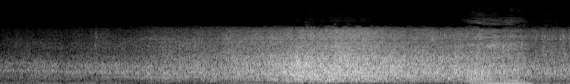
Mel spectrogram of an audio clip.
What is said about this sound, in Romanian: În ziua de 4 ianuarie, Nautilus naviga încercând să pătrundă în Oceanul Indian prin periculoasa strâmtoare de Torres. Profesorul Aronnax privea de pe puntea submarinului, împreună cu Ned Land și Conseil, valurile care se izbeau cu furie de stânci.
